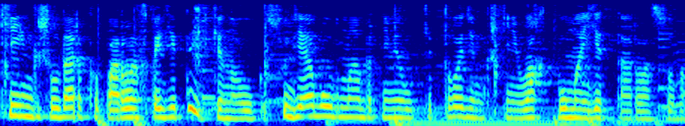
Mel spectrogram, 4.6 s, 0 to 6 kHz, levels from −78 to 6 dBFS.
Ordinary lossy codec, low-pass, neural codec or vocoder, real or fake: none; 5.4 kHz; none; real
